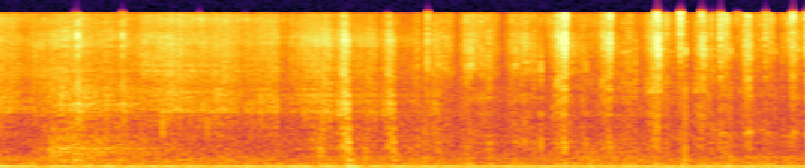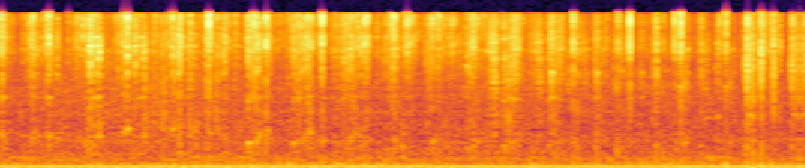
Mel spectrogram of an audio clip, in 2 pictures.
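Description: Fingertips tap and pat the sticky surface of a small, hollow adhesive paper roll, a lint roller refill, first lying on the table and then held in the hands. Quick, irregular, bright sticky clicks and crackles follow one another rapidly over a steady low hum.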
